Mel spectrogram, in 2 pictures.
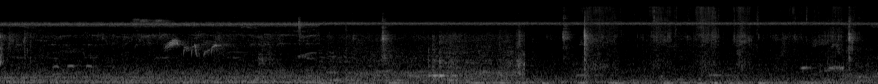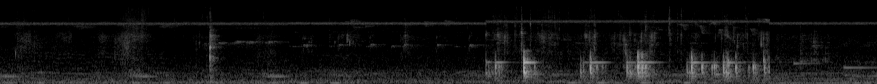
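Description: Insects shrilling in one steady high-pitched drone, with a few faint clicks and taps. Near the end comes a quick run of sharp clinks and knocks, the loudest sounds.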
